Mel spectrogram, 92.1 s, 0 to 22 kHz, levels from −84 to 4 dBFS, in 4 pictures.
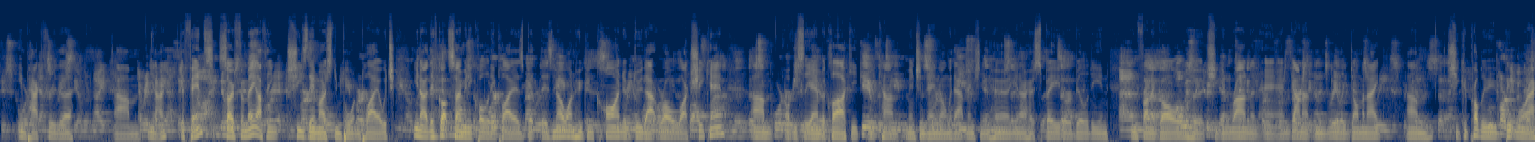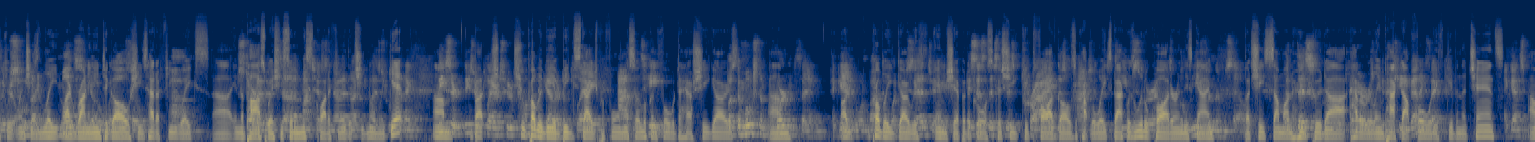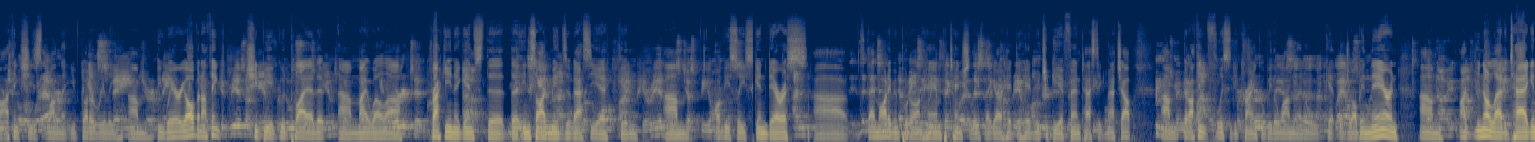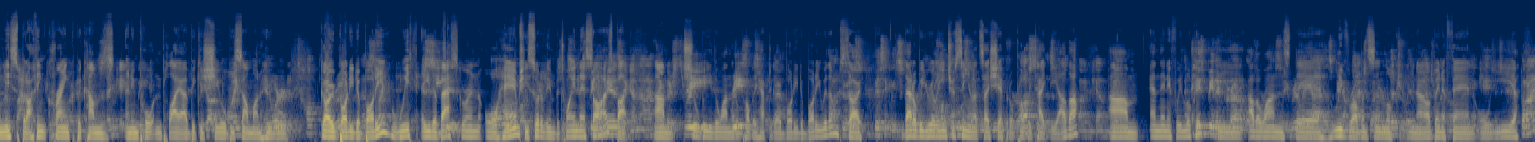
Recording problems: voice in the background; loud; throughout; 7 dB below the speech

